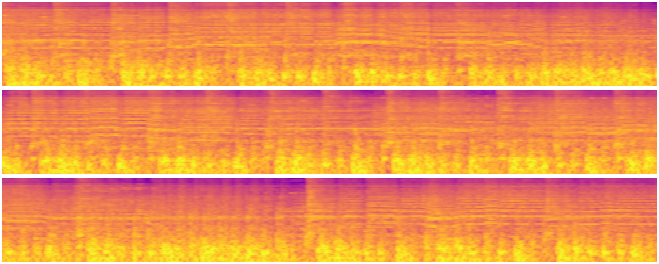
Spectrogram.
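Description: Drum band playing an arrangement of a pop song: marching bass and snare drums beating in a steady, dense rhythm under a sustained melody line.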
